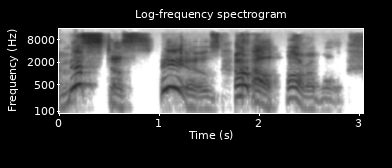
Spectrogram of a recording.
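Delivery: very slow, swooping, drawn-out, almost English register drawl. Retelling a scene as a teacher in the movie: Eve Arden impression. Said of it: "I love doing impressions of Eve Arden".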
